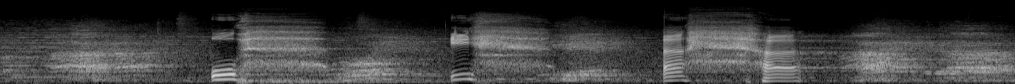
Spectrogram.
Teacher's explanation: হা এর ক্ষেত্রে লিসানুল মিজমার এবং এই পিছনের অংশে মাঝখানে অনেক জায়গা ফাঁকা থাকে, যার ফলে এখানে বেশি আওয়াজ জারি এবং বাতাস জারি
